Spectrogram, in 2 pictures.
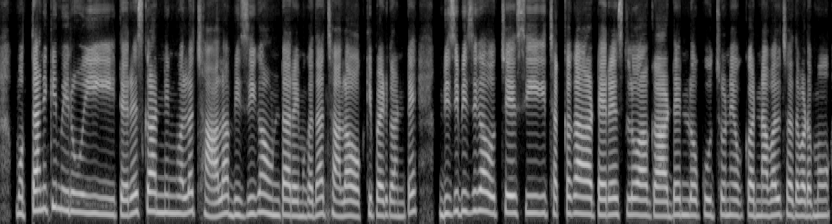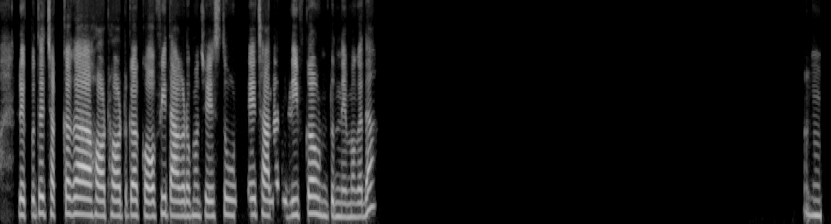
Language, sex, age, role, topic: Telugu, female, 30-34, host, తోటపనులు చేయడం వల్ల మన ఒత్తిడి ఎలా తగ్గుతుంది?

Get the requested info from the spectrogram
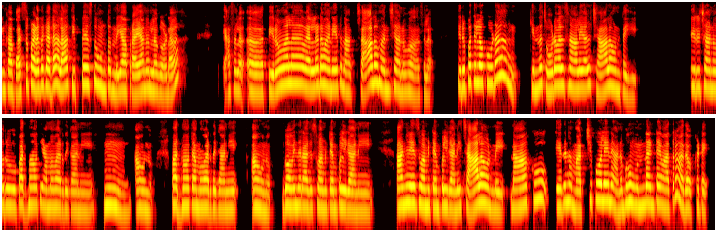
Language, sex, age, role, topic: Telugu, female, 20-24, guest, మీ జీవితంలో మీకు మర్చిపోలేని ప్రయాణ అనుభవం ఏది?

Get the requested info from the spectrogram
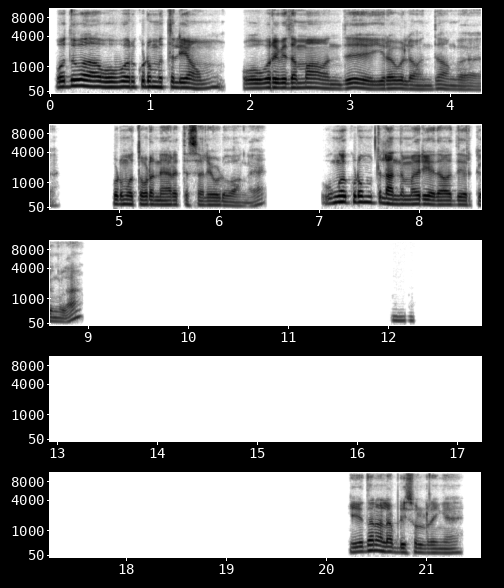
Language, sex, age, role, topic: Tamil, male, 40-44, host, இரவில் குடும்பத்துடன் நேரம் செலவிட நீங்கள் வழக்கமாக என்ன செய்வீர்கள்?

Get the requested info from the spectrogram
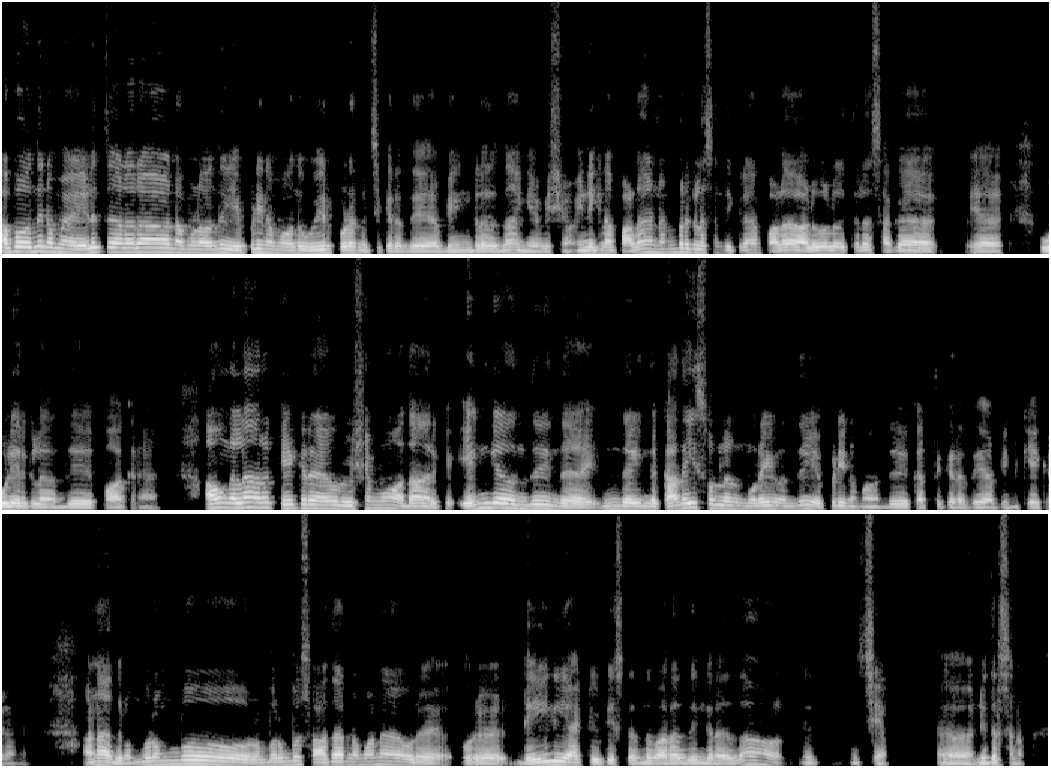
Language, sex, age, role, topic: Tamil, male, 30-34, guest, உங்கள் படைப்பாற்றலுக்கான தினசரி வழக்கம் எப்படி இருக்கிறது?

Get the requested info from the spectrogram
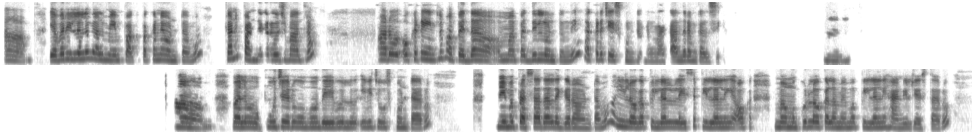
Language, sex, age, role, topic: Telugu, female, 30-34, guest, మీ ఇంట్లో పండుగలను ఉత్సాహంగా, అందరూ భాగస్వాములయ్యేలా ఎలా జరుపుకుంటారు?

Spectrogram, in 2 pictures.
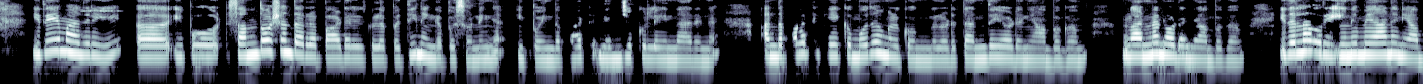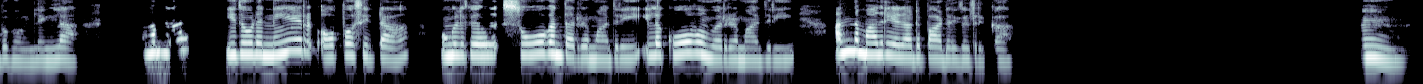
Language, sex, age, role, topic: Tamil, female, 20-24, host, நீங்கள் ஏன் ஒரே பாடலையே மீண்டும் மீண்டும் கேட்கிறீர்கள்?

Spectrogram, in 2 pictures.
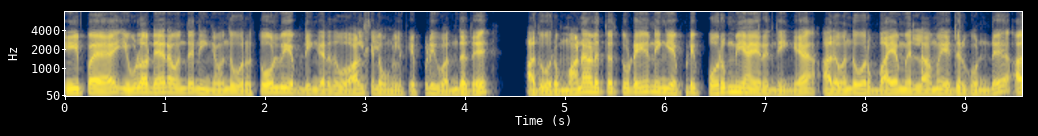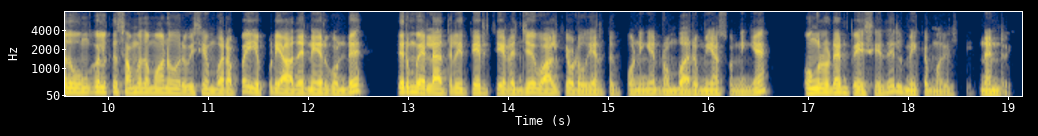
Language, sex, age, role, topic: Tamil, male, 35-39, host, தோல்வி வந்தால் அதை நீங்கள் எப்படிக் கையாளுகிறீர்கள்?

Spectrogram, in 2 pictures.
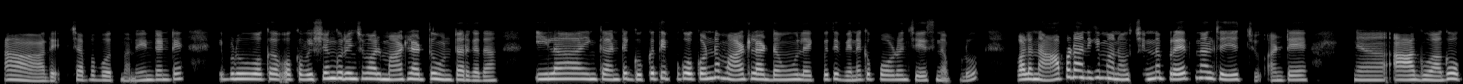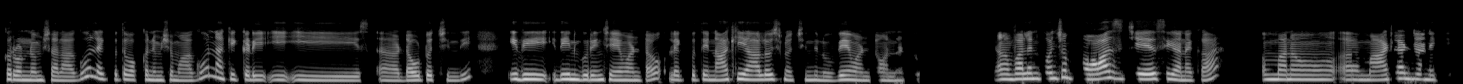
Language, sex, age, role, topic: Telugu, female, 30-34, guest, మంచి శ్రోతగా మారడానికి మీ చిట్కాలు ఏమిటి?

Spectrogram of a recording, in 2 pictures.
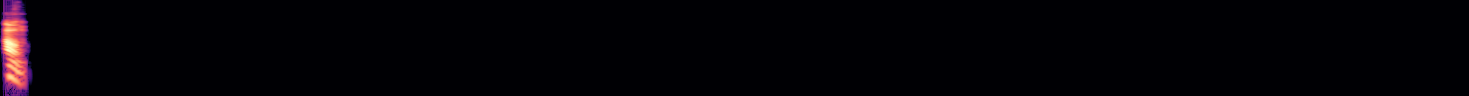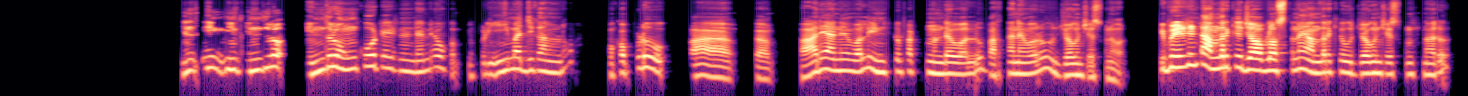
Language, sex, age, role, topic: Telugu, male, 30-34, host, సంస్కృతి మారుతున్నప్పటికీ విలువలను ఎలా పరిరక్షిస్తారు?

